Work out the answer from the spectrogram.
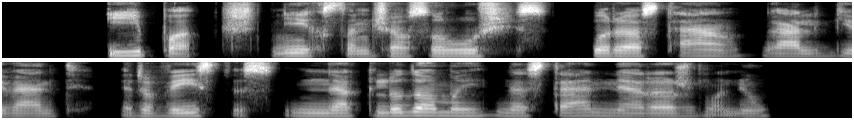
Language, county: Lithuanian, Kaunas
